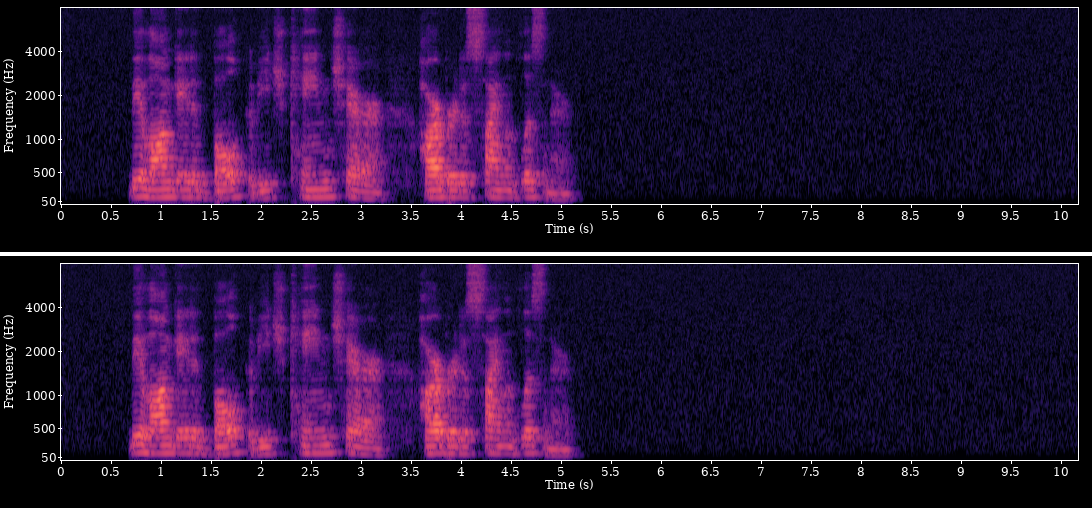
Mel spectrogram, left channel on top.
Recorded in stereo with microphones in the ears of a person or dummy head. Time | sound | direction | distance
0.7 | a man speaking | 5° right (ahead or behind) | 1.2 m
